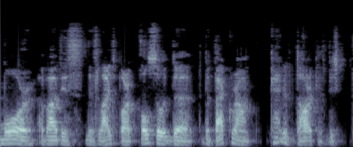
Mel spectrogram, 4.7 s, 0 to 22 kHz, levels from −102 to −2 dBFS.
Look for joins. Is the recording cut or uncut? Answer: cut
